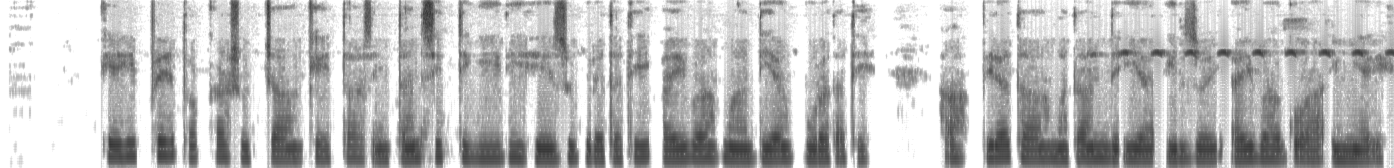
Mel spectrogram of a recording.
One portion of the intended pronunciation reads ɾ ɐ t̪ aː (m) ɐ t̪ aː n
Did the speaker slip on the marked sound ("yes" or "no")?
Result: no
